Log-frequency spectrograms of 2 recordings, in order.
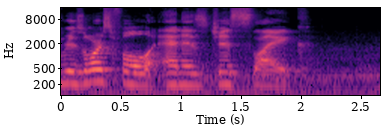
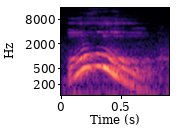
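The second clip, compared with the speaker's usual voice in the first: mock ooh; 7 semitones higher, 5 dB louder than usual. Real, not acted. Reacts to someone's "maga" comment.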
